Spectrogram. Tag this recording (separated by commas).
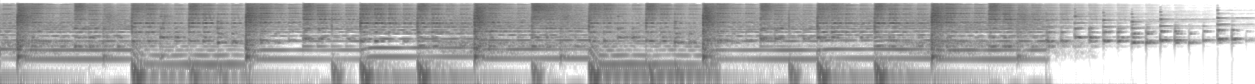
Dubstep, Electronic music, Music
